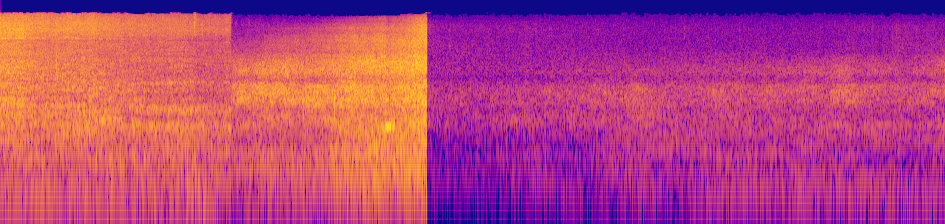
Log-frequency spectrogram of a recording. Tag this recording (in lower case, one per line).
flap
hubbub
rustle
